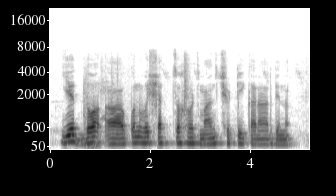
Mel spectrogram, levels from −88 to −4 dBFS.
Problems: background sounds at intervals, background conversations at intervals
